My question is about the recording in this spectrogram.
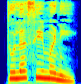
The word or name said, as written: ತುಲಸೀಮಣಿ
